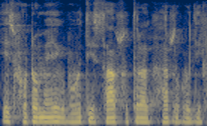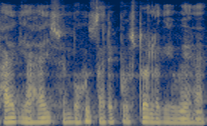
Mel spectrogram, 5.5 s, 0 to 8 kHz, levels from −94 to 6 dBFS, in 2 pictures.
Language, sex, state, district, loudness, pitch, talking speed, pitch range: Hindi, male, Jharkhand, Deoghar, -23 LUFS, 100 Hz, 215 wpm, 95-105 Hz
